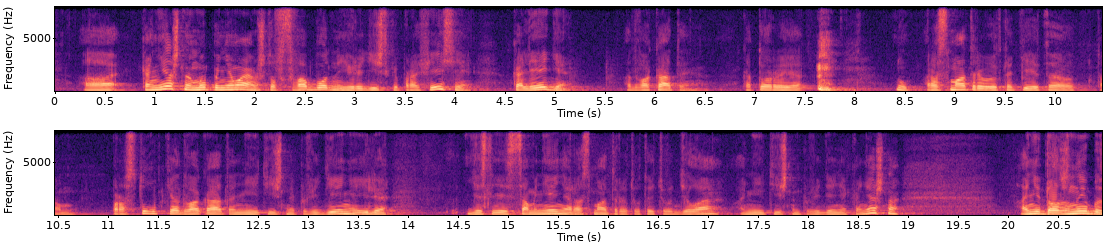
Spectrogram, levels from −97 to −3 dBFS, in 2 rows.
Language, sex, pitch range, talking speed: Russian, male, 140-170 Hz, 95 wpm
